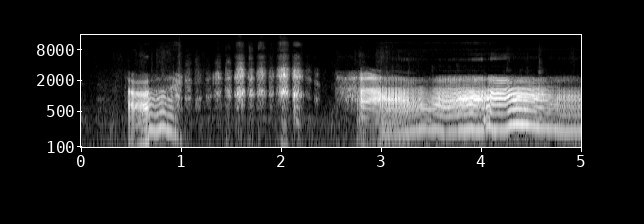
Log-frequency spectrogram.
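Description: A dog pants and whines, starting with a rising whimper, then quick rhythmic panting bursts, then a long sustained whining cry that wavers in pitch. The sounds are loud and heard alone.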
